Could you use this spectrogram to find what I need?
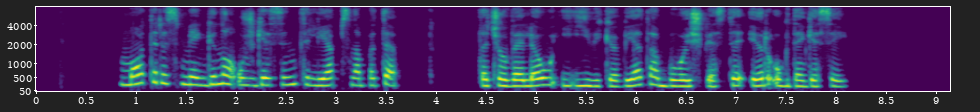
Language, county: Lithuanian, Kaunas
